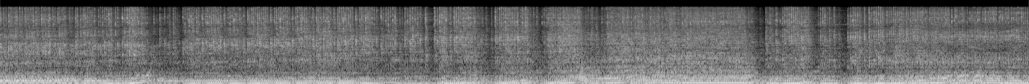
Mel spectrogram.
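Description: Porsche 911 race car's flat-six engine running just after start-up, revved in short blips so its pitch rises and falls several times.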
